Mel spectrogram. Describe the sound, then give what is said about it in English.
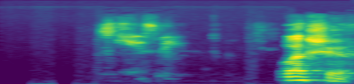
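A single loud sneeze: a short breathy intake followed by a sharp, explosive burst, with silence around it and no talking. “Excuse me. Bless you. Bless you.”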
